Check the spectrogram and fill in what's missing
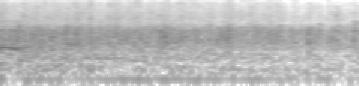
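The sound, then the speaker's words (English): An audience gives the Lord a clap offering, clapping together in a steady, dense wash of applause that holds at an even level for a couple of seconds, with no voices standing out. “If you believe that, give the Lord a clap offering and say amen.”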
